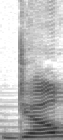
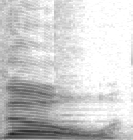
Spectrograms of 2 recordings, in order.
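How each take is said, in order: First: The word begins with a d sound. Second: The word begins with a th sound. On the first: "you take off the T H and you add the letter D" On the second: "Dough as in though"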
